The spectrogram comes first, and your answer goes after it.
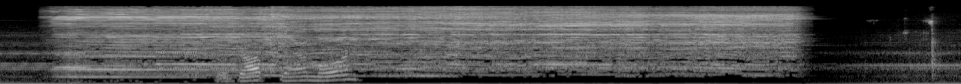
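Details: Norwood band blade sharpener with the gullet height adjustment dropped possibly too far: a steady high grinding whine as the stone bites deep into each gullet, heavier than it should be. The gullet may be set too deep and is to be raised slightly.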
